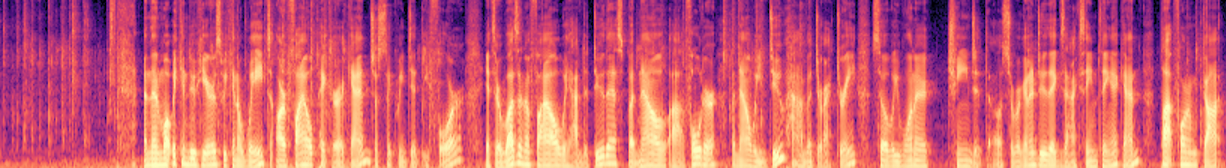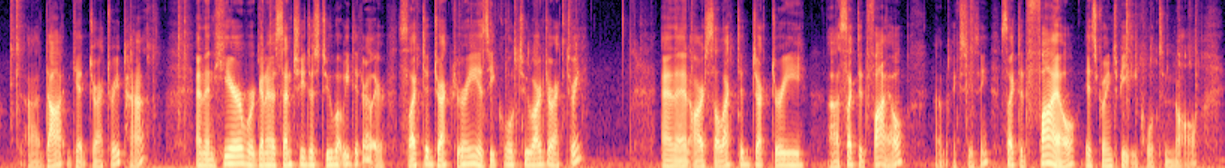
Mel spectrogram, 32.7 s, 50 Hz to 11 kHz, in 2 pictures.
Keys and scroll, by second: 0.0-5.9 typing, 8.3-10.6 typing, 10.7 Return, 13.7 ., 15.5-16.7 typing, 18.0 End, 18.3 ;, 18.7 Return, 20.2 shift+-, 21.8 Return, 22.5-24.1 typing, 24.9 Return, 25.5-26.6 typing, 29.0 Down, 29.3 Return, 30.2-32.6 typing.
